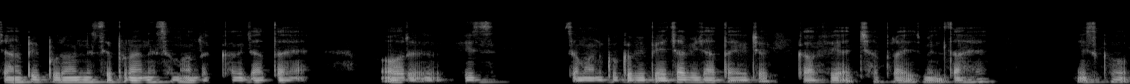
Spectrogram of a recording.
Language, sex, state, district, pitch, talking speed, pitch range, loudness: Hindi, male, Uttar Pradesh, Etah, 100 Hz, 140 wpm, 100-105 Hz, -31 LUFS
